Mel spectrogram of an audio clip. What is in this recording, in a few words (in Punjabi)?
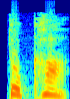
"dhokha", Punjabi; ਧੋਖਾ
